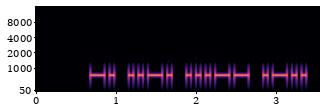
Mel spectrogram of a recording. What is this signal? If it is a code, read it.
Morse code, heard as a keyed tone, about 21 wpm, 700 Hz. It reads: NF3L
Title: USA Call Signs - 4 Characters - Repeated 2x - 20wpm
